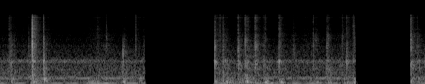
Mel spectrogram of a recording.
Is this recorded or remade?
remade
